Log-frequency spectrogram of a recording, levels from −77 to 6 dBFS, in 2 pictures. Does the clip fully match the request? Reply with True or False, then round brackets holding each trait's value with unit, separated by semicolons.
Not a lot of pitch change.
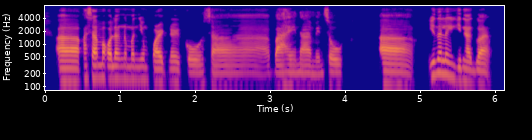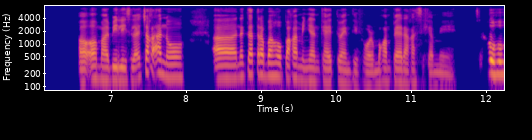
False (5.1 semitones)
